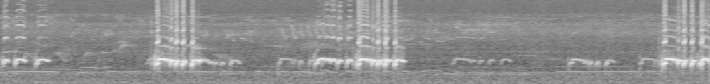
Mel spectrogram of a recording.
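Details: Zebra dove cooing used as a lure: repeated short rolling phrases of soft rising coos, several birds overlapping at times, with a faint continuous hum underneath.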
